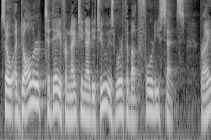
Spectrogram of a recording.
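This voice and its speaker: The voice is somewhat breathy, its pitch varying in an ordinary way. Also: man. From Canada. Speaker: state transportation official. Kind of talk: formal debate. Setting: stage with audience.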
